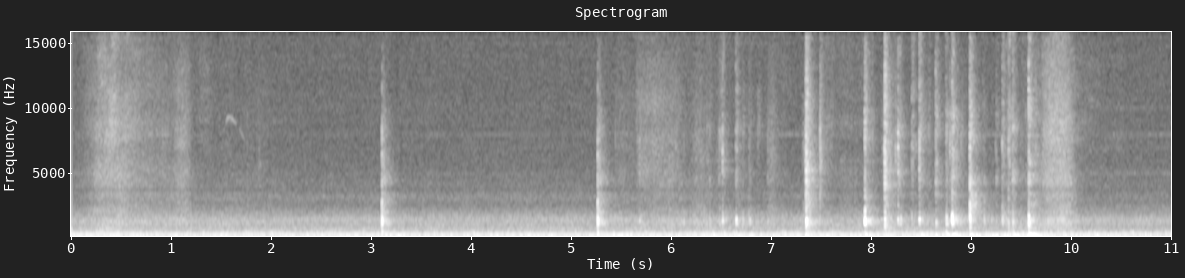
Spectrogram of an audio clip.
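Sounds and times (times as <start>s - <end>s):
typing on keyboard: 6.3s - 9.7s.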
